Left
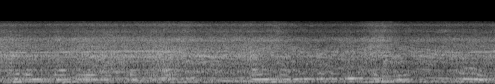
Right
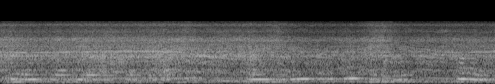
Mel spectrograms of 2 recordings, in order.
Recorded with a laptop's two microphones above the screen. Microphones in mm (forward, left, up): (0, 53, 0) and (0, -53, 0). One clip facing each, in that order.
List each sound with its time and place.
0.1 s a woman speaking: 50° right (ahead or behind), 8 m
